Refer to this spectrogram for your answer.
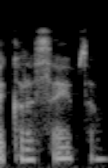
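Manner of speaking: very softly murmured under her breath. Playing a character who touches the papers, very softly under her breath. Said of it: "say very softly under her breath".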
